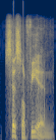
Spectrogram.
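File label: "Sisyphean", American English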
